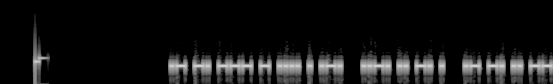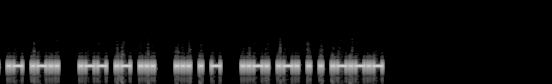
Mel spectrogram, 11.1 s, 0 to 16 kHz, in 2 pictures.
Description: Morse code, heard as a keyed tone, about 40 wpm, 700 Hz. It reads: ANOTHER FINE ANIMAL WAS SET FREE.
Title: Sentences from Top 1000 Words - Review Part 1 - 40wpm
